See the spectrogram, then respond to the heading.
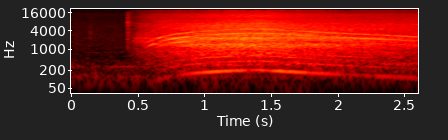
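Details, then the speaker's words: Old DeWalt variable-speed orbital sander: motor spins up to a high steady whine, slightly sagging, hollow free-running with no pad load; pad won't spin because the drive band broke; band replacement follows. "It wouldn't even spin. Oh, there we go. The band had broken."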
